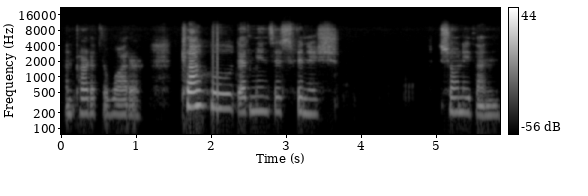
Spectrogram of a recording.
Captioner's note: speaking Indigenous language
